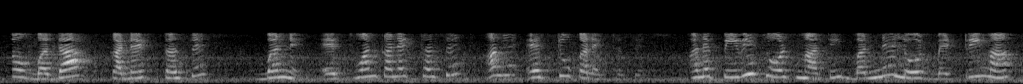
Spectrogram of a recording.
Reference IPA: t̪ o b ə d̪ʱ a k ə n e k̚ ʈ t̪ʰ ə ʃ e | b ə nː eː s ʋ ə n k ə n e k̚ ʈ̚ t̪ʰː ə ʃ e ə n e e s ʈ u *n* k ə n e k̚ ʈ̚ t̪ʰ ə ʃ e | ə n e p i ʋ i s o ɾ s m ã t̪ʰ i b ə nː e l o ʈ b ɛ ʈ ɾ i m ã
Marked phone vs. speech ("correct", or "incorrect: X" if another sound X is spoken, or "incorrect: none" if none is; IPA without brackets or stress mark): incorrect: none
